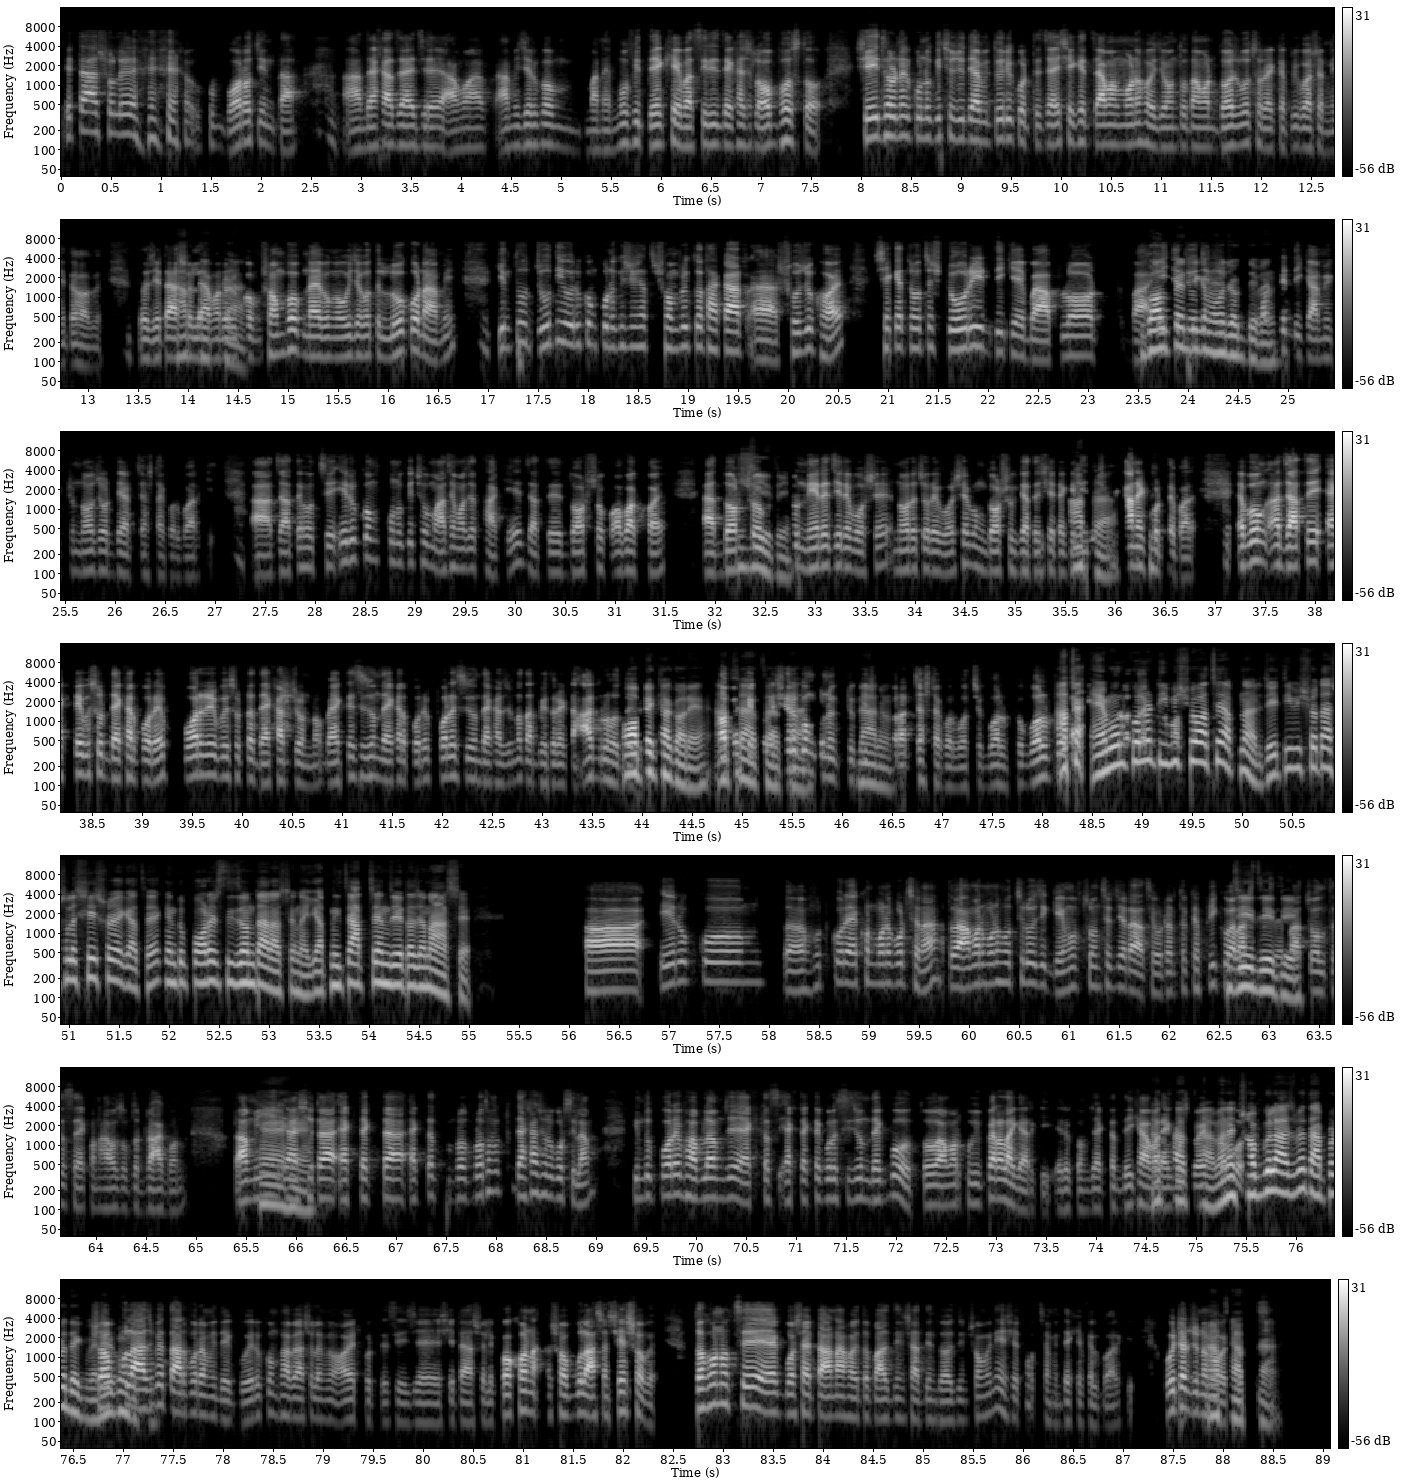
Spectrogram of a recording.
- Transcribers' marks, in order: chuckle; tapping; background speech; in English: "prequel"; "ওয়েট" said as "অয়েট"
- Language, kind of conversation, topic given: Bengali, podcast, কেন কিছু টেলিভিশন ধারাবাহিক জনপ্রিয় হয় আর কিছু ব্যর্থ হয়—আপনার ব্যাখ্যা কী?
